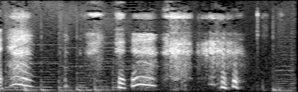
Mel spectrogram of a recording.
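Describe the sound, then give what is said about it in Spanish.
A voice imitates the heavy, tired panting of performers at the end of a presentation when the camera is brought to their faces, a run of breathy huffs and voiced gasps in quick succession, fairly loud, with no other sound around it. “así termina la presentación y nada más les acercan la cámara a la cara y nada más se ven que están así todos respirando, así bien cansados.”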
